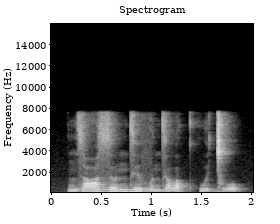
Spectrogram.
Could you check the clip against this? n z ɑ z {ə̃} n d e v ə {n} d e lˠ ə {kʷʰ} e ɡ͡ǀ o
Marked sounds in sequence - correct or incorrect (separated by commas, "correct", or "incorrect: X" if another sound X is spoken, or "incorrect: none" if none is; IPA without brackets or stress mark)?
incorrect: ə, correct, correct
